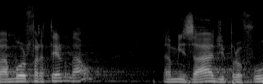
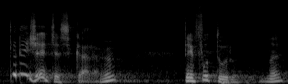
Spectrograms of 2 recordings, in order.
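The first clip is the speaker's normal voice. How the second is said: ironic praise; 2 semitones higher, 5 dB quieter than usual. Acted.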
